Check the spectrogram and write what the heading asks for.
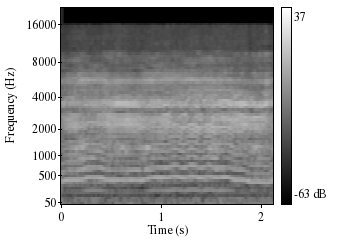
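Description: Urdu manqabat, a Shia devotional song: a male voice sings a long, wavering held note, with a lower voice held beneath it for most of the time.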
